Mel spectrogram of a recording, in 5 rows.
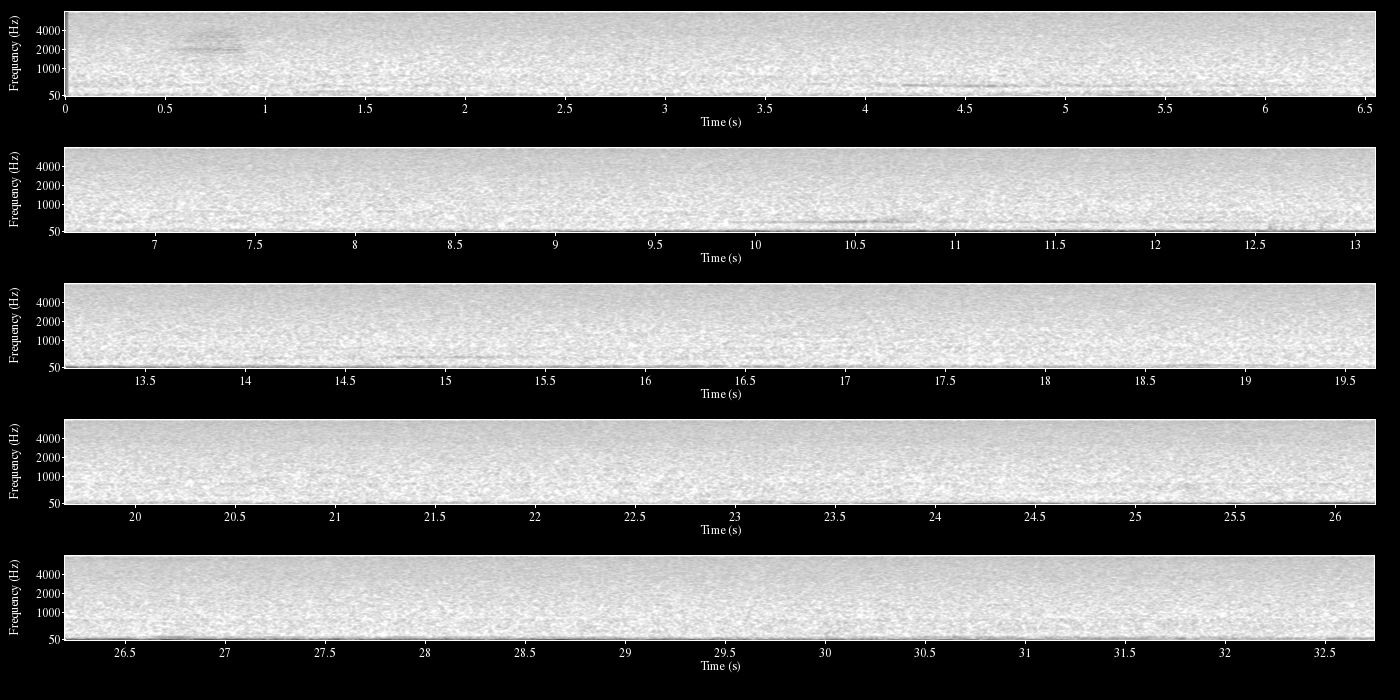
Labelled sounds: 0.5	0.9	humpback whale, 1.9 to 2.1 kHz

